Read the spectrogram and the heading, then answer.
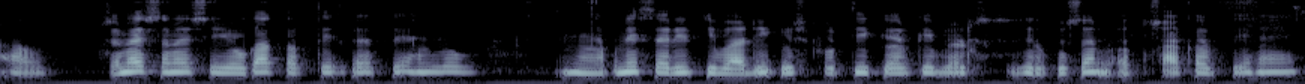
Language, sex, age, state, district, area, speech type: Hindi, female, 60+, Uttar Pradesh, Chandauli, rural, spontaneous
